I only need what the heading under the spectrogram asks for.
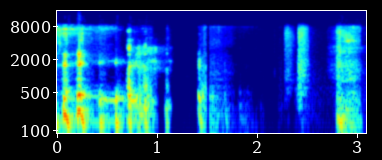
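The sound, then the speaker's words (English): A fairly loud cough: a rough cluster of hacking bursts, then a few shorter, sharper coughs with brief silences between them, no talking. “You need a cough. You need a cough button.”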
